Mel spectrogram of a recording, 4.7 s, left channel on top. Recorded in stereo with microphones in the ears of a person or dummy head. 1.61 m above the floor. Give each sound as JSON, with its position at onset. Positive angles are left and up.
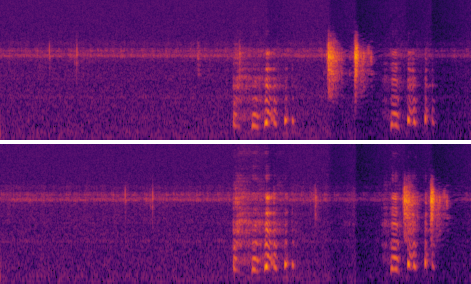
{"t": 2.3, "sound": "a giggle", "side_deg": -30}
